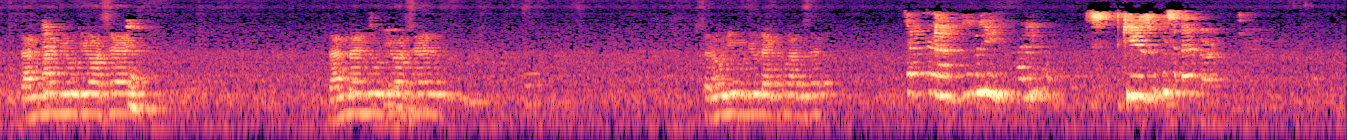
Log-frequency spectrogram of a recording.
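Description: A child speaks in short bursts through an online call, heard over a loudspeaker.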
